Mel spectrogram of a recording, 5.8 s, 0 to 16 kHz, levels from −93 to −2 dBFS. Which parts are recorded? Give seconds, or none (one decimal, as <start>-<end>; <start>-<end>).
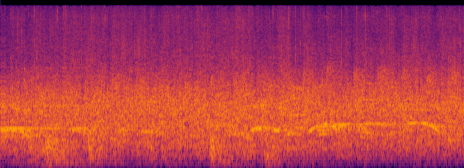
0.0-5.8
